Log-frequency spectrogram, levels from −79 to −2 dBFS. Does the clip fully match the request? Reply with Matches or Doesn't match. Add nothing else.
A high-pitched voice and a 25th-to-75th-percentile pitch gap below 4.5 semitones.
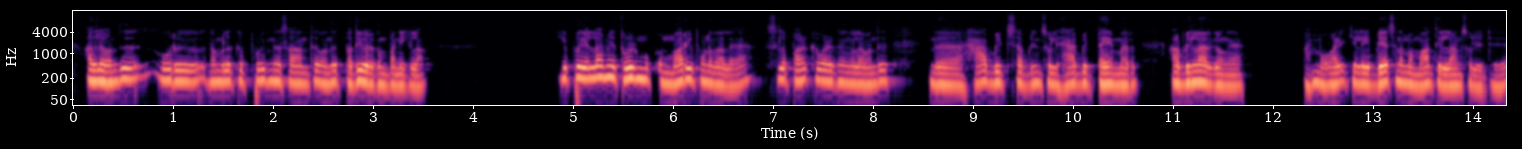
Doesn't match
